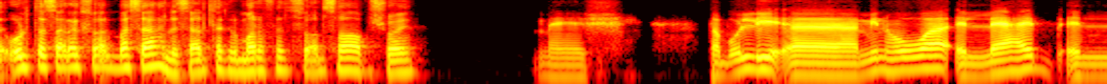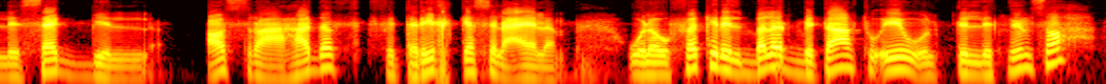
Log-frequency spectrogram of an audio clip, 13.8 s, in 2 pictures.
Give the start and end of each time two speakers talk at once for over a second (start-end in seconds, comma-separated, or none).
none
